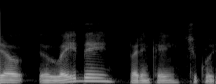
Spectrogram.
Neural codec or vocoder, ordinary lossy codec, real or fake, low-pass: codec, 16 kHz, 4 kbps, FunCodec, trained on LibriTTS, 50 frames a second; MP3, 32 kbps; fake; 7.2 kHz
